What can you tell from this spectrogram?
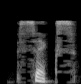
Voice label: "Six", English

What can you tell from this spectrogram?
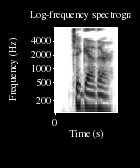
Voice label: "Together", English

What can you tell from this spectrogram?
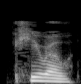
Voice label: "Hero", English

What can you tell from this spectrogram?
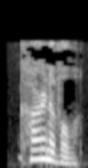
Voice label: "Carnival", English

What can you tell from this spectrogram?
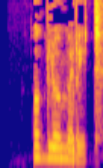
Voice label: "Agglomerate", English

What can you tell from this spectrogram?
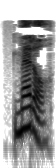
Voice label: "Medal", English

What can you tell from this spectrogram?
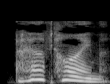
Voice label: "Half-time", English

